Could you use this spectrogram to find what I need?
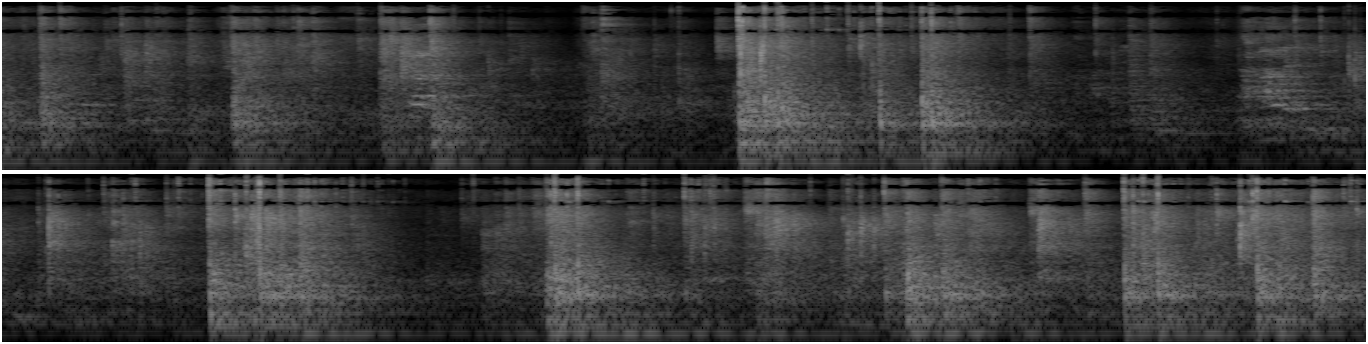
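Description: A plastic ball knocks sharply against the sides of a foosball table.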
